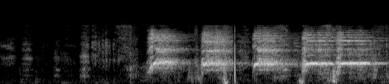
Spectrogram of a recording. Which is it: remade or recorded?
recorded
